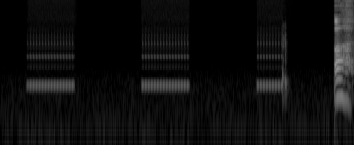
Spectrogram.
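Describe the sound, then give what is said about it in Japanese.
A telephone rings late at night, three times in even bursts with pauses between, clear; the third ring cuts off as the call is picked up, followed by a brief burst of noise. “深夜の電話”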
